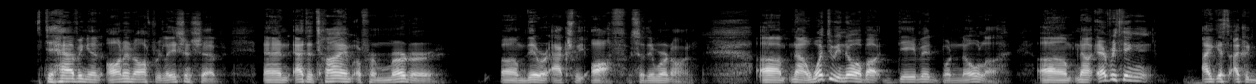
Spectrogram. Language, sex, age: English, male, 30-49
